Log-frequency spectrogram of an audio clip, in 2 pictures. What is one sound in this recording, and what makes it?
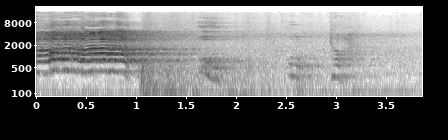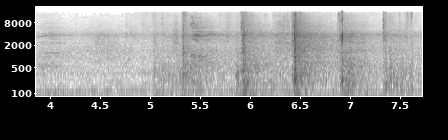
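Foam blocks thump and rustle as a body lands in them.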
